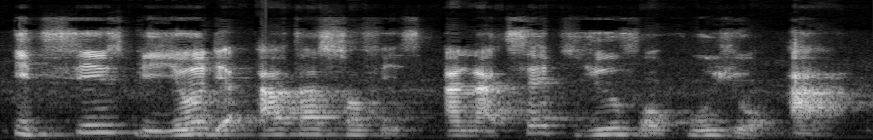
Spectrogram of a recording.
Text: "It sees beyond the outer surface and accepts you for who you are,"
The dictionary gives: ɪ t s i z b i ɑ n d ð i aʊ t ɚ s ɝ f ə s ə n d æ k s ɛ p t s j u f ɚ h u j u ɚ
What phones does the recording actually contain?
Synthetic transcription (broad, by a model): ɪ t s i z b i ɑ n d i aʊ t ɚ s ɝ f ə s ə n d æ k s ɛ p t s j u f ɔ h u j u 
